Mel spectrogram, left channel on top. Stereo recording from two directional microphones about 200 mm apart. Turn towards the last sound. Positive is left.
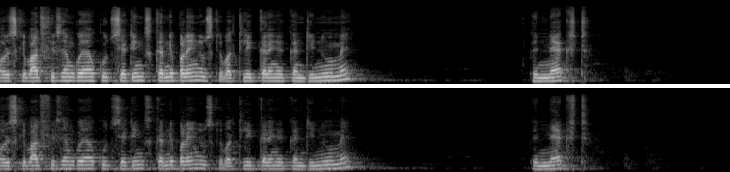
turn(degrees=15)  # may be behind; listen again after turning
